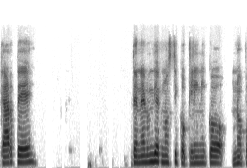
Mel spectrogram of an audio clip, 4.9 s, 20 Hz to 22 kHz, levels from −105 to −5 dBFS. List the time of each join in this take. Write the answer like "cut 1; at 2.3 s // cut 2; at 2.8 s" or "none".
cut 1; at 2.6 s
